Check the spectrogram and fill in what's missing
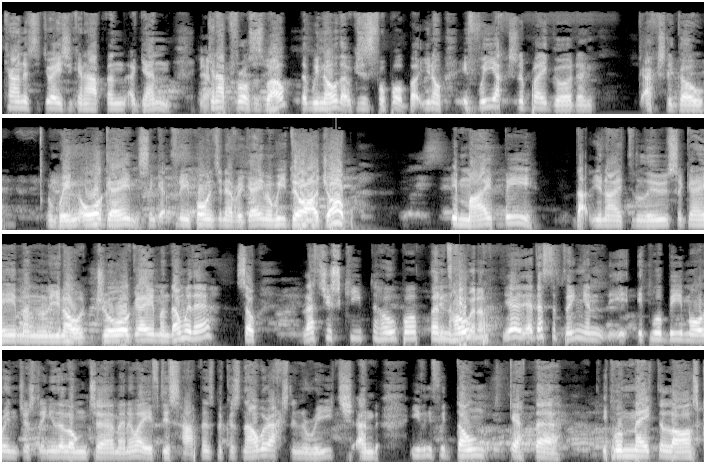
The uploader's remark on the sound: Live in The Lion Tavern.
